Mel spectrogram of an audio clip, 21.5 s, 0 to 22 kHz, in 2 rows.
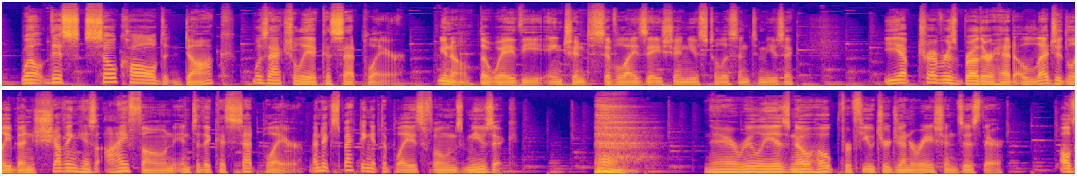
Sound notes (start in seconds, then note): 16.6 sighing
